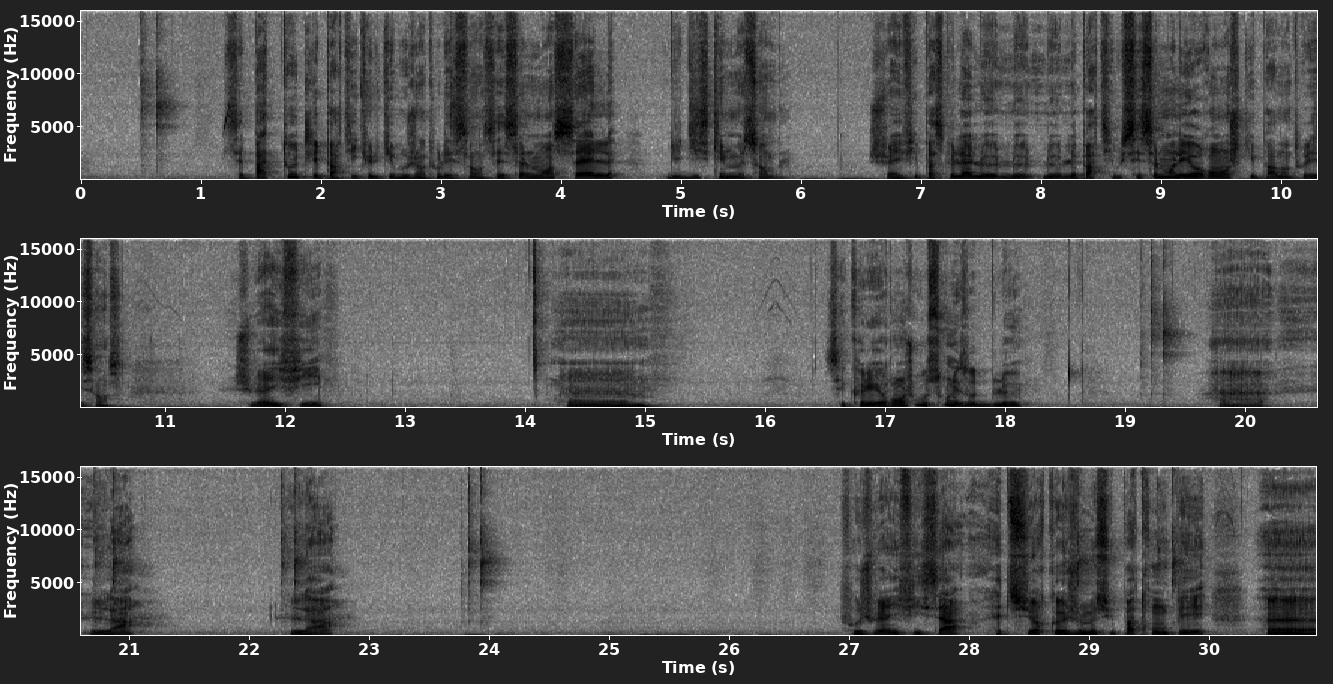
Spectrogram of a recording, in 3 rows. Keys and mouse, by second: 0.5 click, 2.3 click, 19.2 click, 20.6 click, 22.2 click, 23.8 click, 28.7 click.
